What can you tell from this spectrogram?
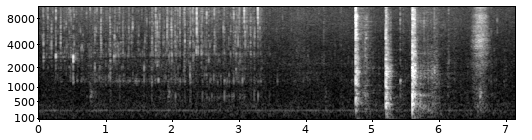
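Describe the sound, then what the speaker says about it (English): Gravy strained into a clean pot: a faint low kitchen hum, then several distinct splashy pours and taps in quick succession near the end, close by and without talk. "Strain it into a clean pot."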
